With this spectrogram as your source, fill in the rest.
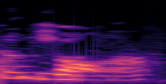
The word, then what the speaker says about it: poke bowl: Oh, Morgan says it's pronounced poke bowl. That kind of makes sense. Like a sushi bowl.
